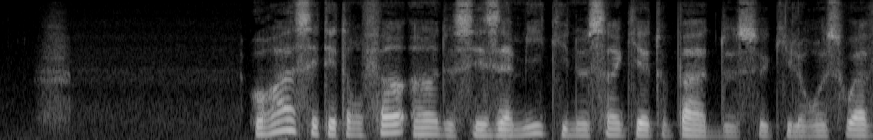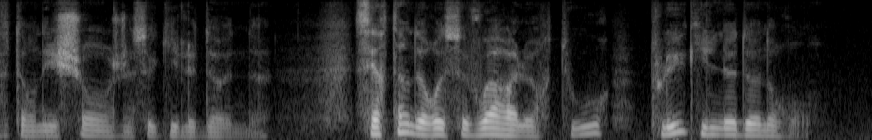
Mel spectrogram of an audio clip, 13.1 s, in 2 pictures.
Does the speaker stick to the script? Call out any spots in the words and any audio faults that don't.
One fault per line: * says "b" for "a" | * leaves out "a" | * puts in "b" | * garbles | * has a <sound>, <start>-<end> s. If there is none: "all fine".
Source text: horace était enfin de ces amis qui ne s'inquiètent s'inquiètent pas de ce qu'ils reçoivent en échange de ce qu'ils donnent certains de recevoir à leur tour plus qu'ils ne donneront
* puts in "un"
* leaves out "s'inquiètent"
